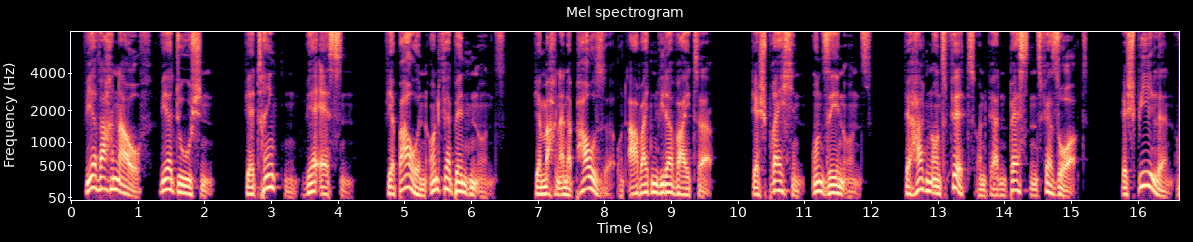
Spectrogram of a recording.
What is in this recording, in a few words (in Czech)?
německý dabing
